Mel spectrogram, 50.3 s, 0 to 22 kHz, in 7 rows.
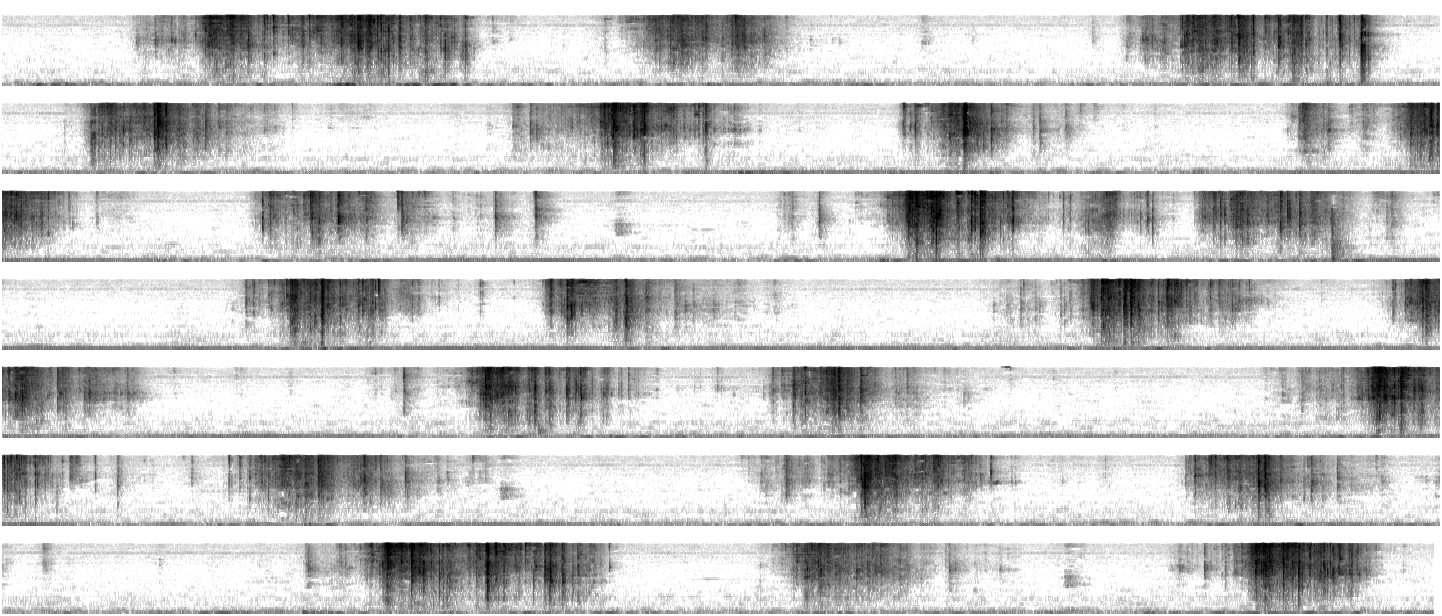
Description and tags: Keys Jingle 02
keys, jingle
